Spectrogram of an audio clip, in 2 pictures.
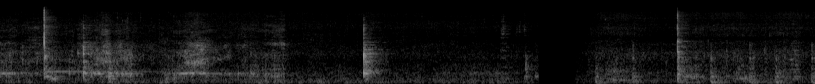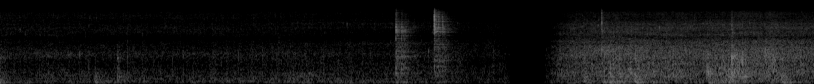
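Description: A wooden spatula stirring and scraping jaggery syrup cooked to two-thread stage in a non-stick pan, then gavvalu (small shell-shaped wheat dough snacks) sizzling as they deep-fry in oil, with a few clinks of a wire strainer against the pan. The sizzling gets louder over the last few seconds.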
